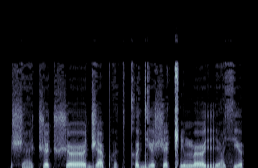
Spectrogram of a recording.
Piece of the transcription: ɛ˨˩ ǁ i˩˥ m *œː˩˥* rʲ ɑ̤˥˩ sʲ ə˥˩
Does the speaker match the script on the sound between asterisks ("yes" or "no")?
yes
